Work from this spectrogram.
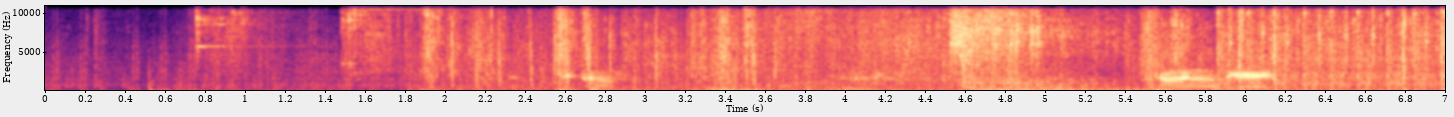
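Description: Rapid gunfire bursts from a ranked video game match, with shots crackling in clusters over continuous game noise and a player talking throughout.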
